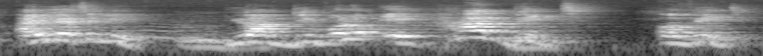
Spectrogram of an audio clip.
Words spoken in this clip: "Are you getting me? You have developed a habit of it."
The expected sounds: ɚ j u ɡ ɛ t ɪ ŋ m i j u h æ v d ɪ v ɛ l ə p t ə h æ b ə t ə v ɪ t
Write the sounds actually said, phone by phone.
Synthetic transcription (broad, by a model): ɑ j u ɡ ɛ s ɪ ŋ m i j u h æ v d ɪ v ɛ l ə p t ə h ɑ b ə t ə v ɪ t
